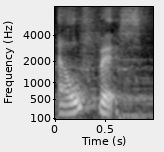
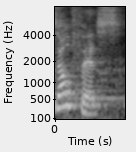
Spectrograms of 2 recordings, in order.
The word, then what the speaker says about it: Elvis: not a shock rocker said elfis it's Elvis no it's Elvis isn't he like some sort of elf-like creature it's pronounced Elvis and anyways he's actually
